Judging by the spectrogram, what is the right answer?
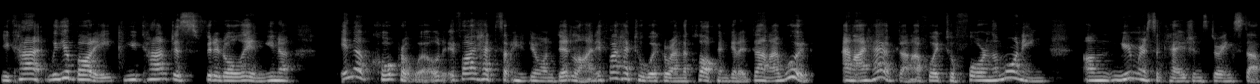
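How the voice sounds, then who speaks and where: In an Australian accent, a woman talks at a very fast pace with lively intonation. Her voice is somewhat breathy and sits at a medium pitch. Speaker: former media executive and swim school founder. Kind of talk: interview storytelling. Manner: animated.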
